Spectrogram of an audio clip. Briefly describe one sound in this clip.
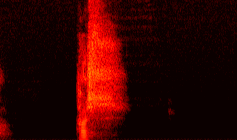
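A man speaks calmly through a headset microphone.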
